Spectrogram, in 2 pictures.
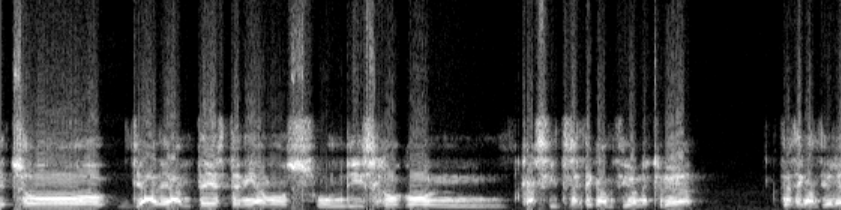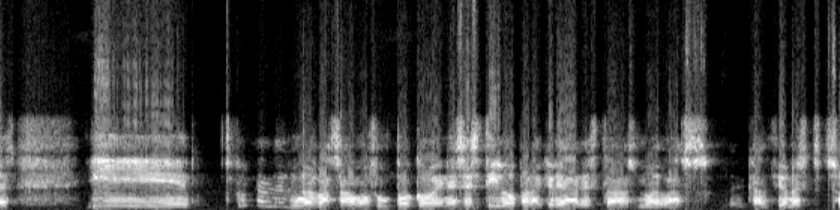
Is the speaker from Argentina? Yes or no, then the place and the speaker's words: no; Barcelona, Catalonia, Spain; nosotros somos de Barcelona, uh-huh. Del área metropolitana más o menos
